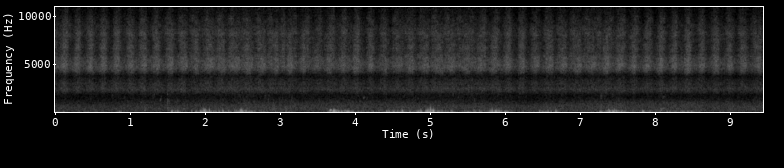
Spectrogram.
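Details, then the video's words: Cricket chorus beside a Korčula bay, a high rasping drone that pulses quickly and evenly throughout, interrupted by repeated low gusts of wind buffeting the microphone every second or so. "Korčula - view of one of the bays in Korcula with sounds of crickets"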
